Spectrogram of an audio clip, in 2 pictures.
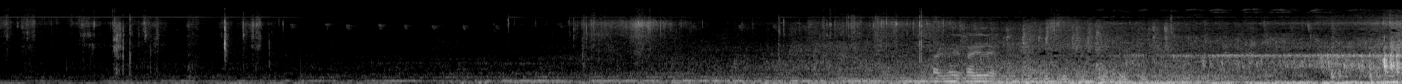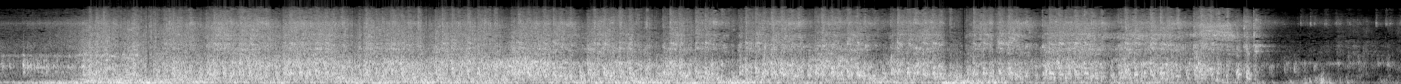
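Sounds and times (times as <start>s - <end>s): passenger train passing: 3.1s - 28.0s
wheels clattering on rails: 7.7s - 28.0s.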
